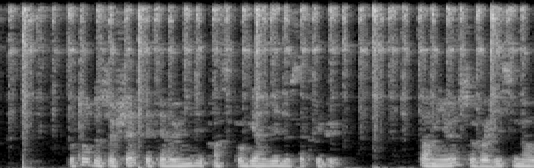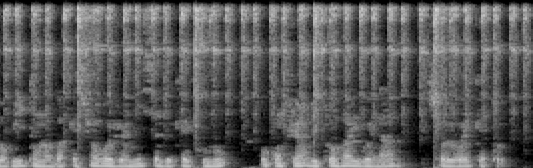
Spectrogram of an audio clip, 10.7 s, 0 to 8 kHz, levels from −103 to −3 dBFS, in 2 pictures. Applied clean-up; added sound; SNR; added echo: classical method WPE with log-MMSE.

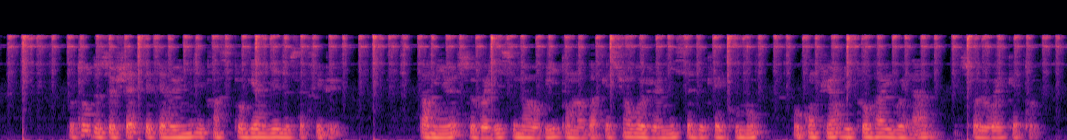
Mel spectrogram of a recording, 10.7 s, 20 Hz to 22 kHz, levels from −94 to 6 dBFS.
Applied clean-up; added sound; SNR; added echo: none; Tambourine; 1 dB; reverberation time 0.2 s.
